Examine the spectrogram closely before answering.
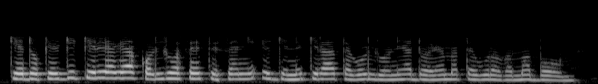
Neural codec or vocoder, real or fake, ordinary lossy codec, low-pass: none; real; none; 3.6 kHz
